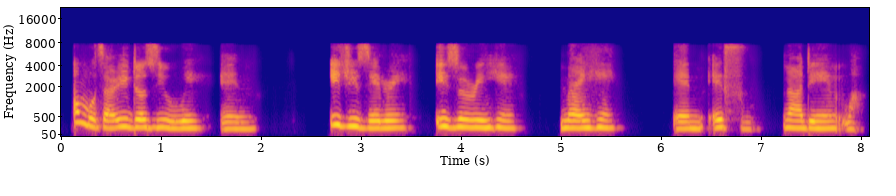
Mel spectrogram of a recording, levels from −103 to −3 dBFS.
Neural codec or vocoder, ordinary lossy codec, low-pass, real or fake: codec, 16 kHz, 1 kbps, X-Codec, HuBERT features, trained on general audio; none; none; fake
